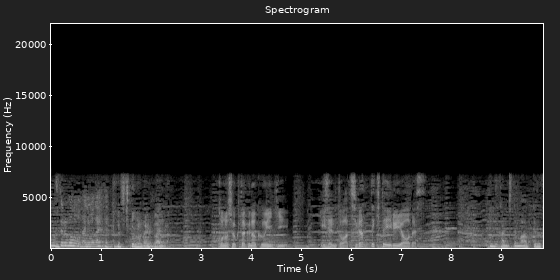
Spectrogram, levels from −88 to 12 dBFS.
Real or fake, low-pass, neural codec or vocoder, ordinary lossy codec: real; 7.2 kHz; none; none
